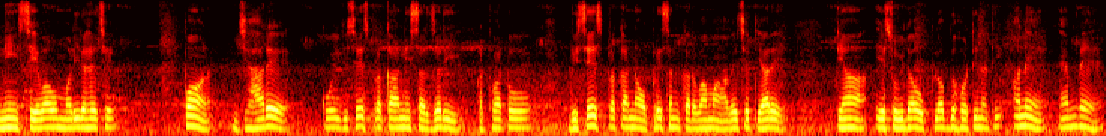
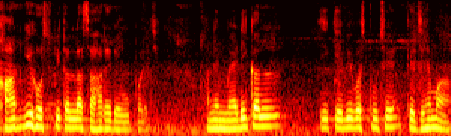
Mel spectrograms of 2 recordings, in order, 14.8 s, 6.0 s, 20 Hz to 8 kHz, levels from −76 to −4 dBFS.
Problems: background sounds at intervals, background conversations at intervals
